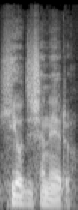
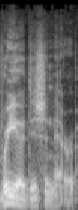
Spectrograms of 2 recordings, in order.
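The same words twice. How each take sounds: First: The first sound of Rio is an H. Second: The first sound of Rio is an R. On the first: The speaker calls it right. "the R can become a H sound, as in" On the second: The speaker calls it wrong.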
